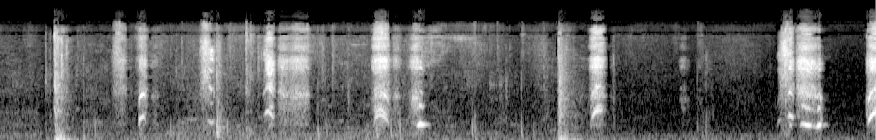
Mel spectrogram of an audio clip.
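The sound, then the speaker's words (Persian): A person sobs and wails in uneven bursts, with sharp gasping breaths between cries and a couple of thuds, fairly loud, with no clear speech. “میدونی وقتی اینجوری گریه میکنی نمیتونم باهات حرف بزنم، پس خودتو کنترل کن.”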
